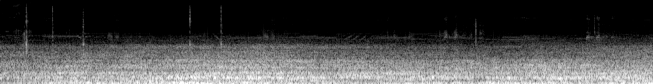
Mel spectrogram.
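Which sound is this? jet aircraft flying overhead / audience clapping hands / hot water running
jet aircraft flying overhead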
